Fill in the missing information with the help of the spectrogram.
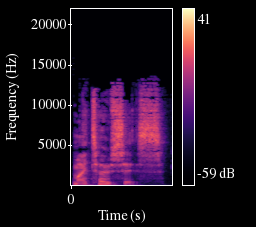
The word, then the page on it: mitosis: British English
